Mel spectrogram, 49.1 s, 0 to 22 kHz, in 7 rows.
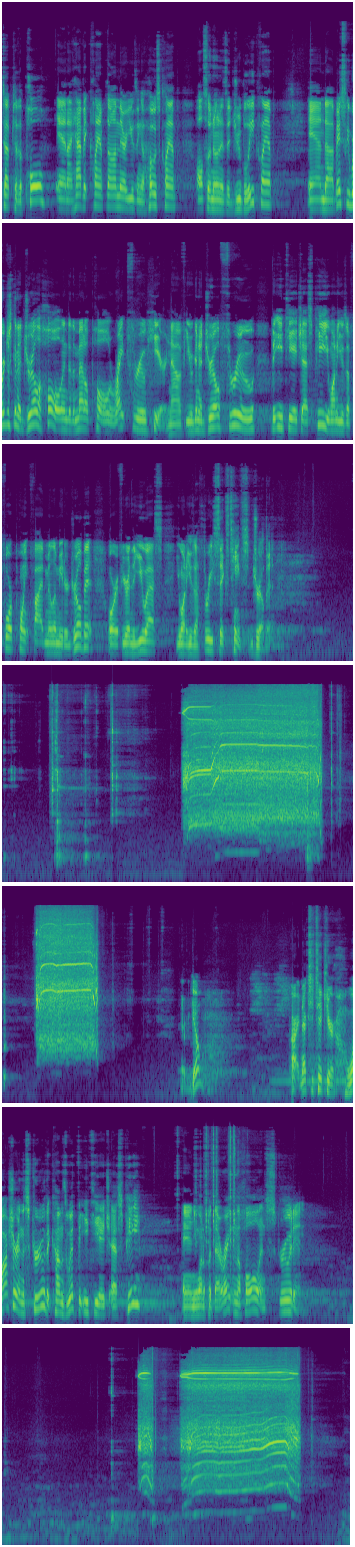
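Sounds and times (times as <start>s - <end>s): power drill boring into metal: 24.6s - 27.8s, 28.8s - 30.3s, 44.8s - 48.2s.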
